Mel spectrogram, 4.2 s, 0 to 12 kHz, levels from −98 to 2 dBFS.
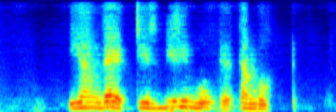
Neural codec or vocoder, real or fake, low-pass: codec, 44.1 kHz, 0.9 kbps, DAC; fake; 10.8 kHz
